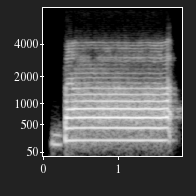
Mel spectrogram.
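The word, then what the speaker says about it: ب: Ba. Ba. Well done. Okay. When you make this sound, make sure that you've got the wet parts of your lips.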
